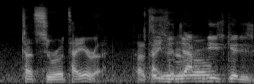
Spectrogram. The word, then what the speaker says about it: Tatsuro Taira: Tatsuro Taira.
